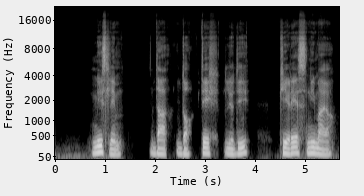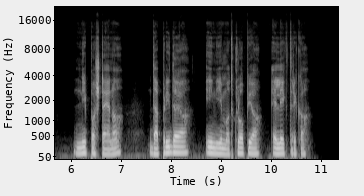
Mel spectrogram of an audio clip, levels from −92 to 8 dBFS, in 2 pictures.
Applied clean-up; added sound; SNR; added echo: neural mask model Resemble Enhance denoiser.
